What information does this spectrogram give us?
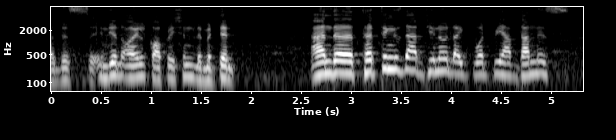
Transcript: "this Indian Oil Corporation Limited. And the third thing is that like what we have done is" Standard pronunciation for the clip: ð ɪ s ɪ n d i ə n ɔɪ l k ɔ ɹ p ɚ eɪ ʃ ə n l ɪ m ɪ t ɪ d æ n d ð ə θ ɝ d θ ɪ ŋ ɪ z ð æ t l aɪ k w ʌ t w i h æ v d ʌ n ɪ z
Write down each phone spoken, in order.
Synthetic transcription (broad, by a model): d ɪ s ɪ n d i ə n ɔɪ l k ɔ ɹ p ɚ eɪ ʃ ə n l ɪ m ɪ t ɪ d æ n d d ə t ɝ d t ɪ ŋ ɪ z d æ t l aɪ k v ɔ t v i h æ v d ʌ n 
